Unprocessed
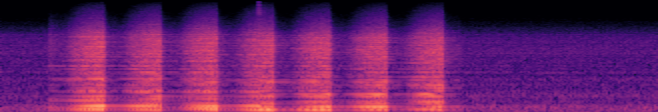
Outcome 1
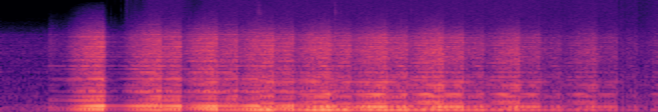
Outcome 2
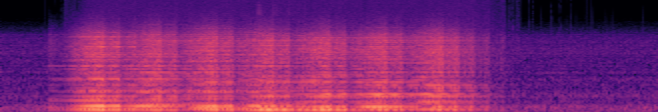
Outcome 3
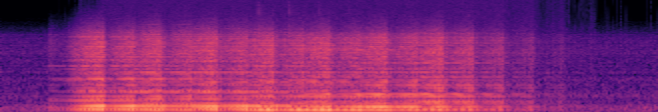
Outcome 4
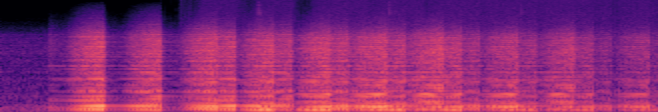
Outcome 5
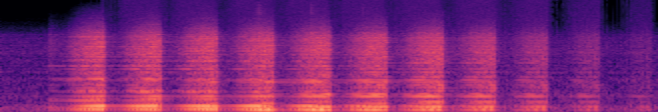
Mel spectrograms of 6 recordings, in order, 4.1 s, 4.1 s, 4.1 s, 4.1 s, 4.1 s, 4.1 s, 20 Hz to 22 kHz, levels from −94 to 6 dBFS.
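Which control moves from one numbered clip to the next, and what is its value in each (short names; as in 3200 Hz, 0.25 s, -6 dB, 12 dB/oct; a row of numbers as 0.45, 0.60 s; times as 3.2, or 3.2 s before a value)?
lo-fi delay, time: 480, 98, 190, 821, 327 ms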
